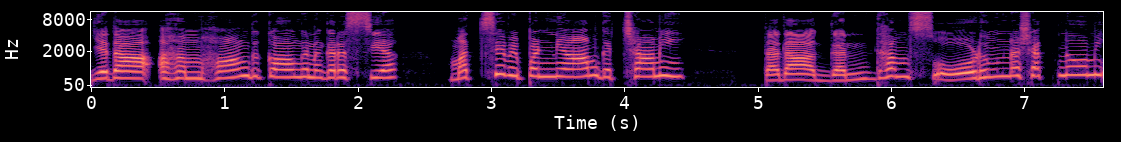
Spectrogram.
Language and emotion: Sanskrit, disgusted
